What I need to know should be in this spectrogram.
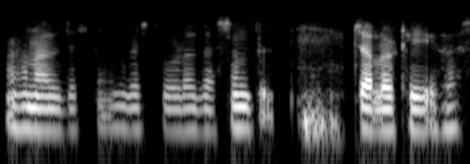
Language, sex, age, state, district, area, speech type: Kashmiri, male, 30-45, Jammu and Kashmir, Kulgam, rural, conversation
